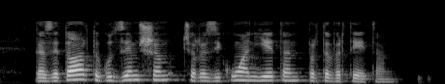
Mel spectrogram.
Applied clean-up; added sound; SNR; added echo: none; none; none; none.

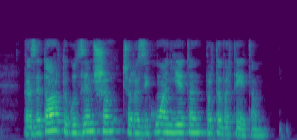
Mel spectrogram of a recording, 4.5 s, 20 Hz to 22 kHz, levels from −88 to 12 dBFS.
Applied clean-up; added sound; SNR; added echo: none; none; none; reverberation time 0.2 s.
